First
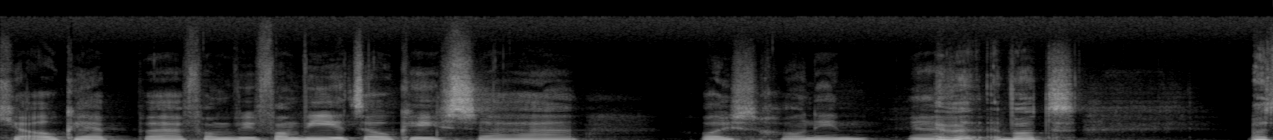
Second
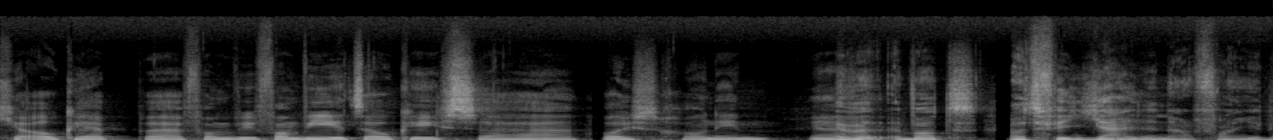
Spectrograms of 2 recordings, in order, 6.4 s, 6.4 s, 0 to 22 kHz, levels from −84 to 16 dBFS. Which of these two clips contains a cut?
second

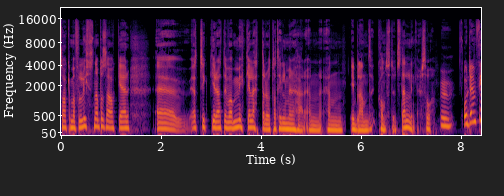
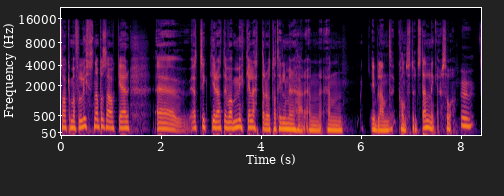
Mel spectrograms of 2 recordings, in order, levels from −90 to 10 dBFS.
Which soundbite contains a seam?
first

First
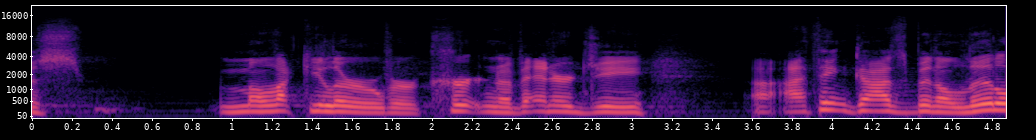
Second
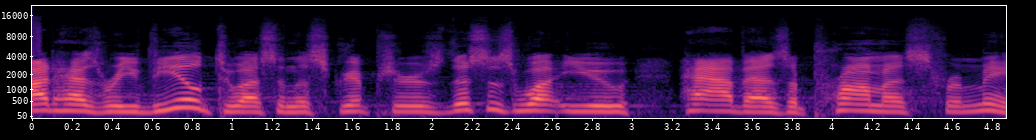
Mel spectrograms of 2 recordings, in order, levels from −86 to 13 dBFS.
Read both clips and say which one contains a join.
first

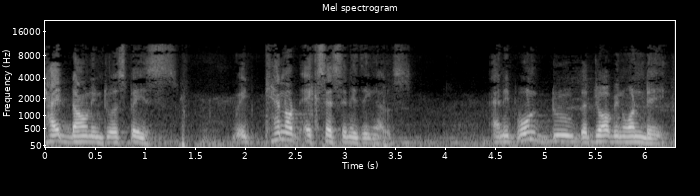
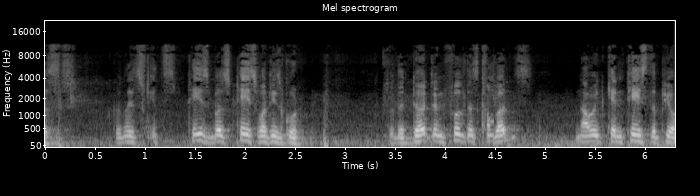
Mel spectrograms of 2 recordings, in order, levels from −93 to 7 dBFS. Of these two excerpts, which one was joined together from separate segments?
second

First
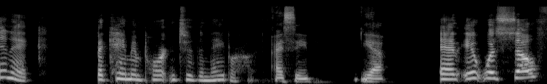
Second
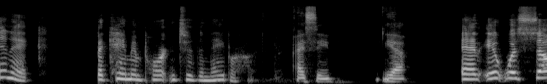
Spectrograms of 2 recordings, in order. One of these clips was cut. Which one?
first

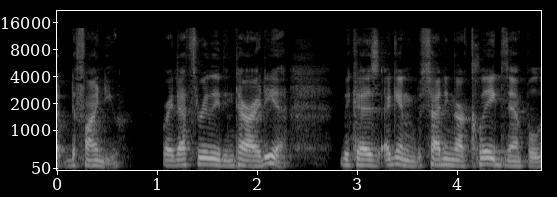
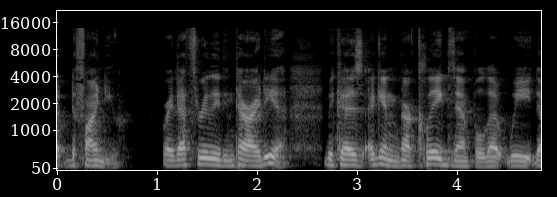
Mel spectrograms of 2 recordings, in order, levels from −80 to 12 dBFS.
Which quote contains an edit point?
second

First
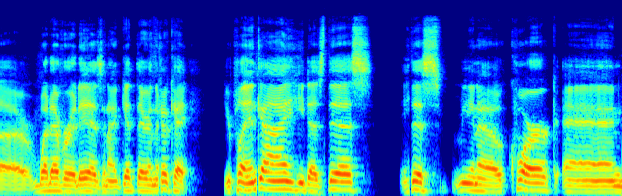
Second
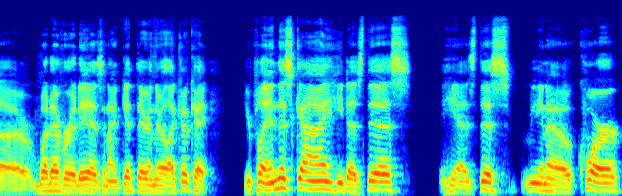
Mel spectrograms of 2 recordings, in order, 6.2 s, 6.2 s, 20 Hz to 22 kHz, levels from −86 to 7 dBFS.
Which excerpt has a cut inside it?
first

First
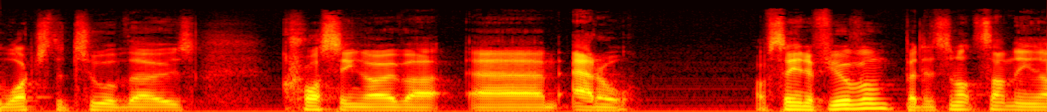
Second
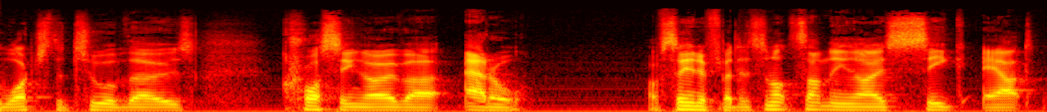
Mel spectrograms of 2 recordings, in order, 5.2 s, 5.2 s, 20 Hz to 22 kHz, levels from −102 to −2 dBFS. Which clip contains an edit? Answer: second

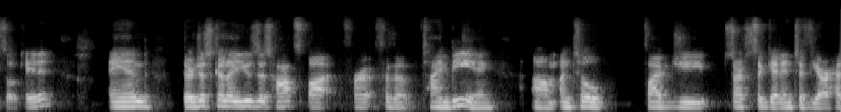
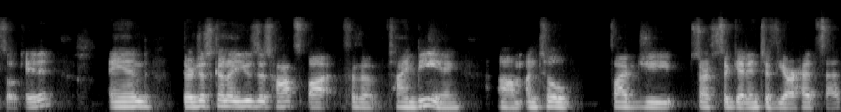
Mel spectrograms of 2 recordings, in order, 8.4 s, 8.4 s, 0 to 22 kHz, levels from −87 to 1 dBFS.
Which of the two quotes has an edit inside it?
second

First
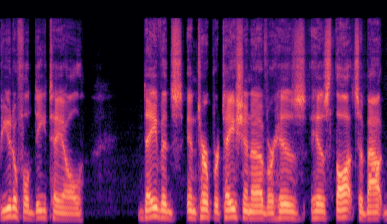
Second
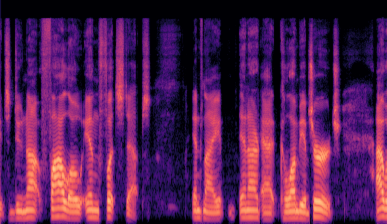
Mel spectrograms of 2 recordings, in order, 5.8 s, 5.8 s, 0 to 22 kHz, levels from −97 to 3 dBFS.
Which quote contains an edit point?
second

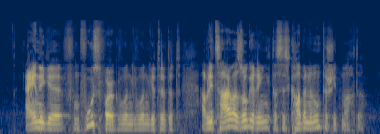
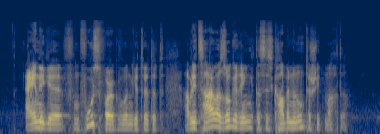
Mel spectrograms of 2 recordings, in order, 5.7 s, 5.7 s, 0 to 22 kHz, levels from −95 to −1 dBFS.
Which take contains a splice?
first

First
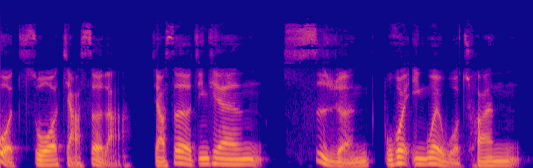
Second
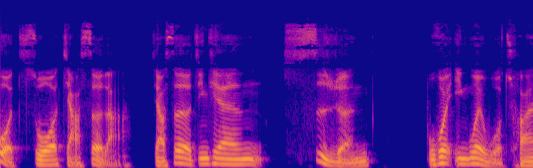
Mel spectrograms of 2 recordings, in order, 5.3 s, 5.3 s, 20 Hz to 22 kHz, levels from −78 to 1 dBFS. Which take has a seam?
first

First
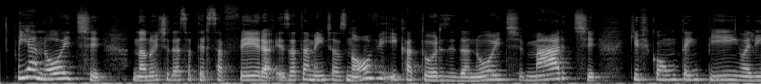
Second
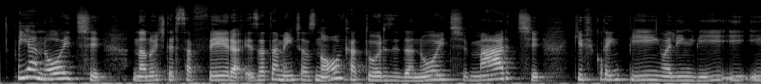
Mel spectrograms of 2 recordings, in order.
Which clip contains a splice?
second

